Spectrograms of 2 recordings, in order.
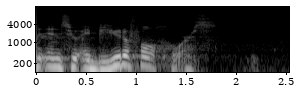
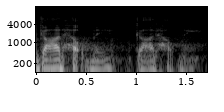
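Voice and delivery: soft whimper, fading away; 2 semitones lower, 8 dB quieter than usual. A narrator's reading. Ghost giving in to the angel, fading whimper. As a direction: whimper it quietly, falling to almost nothing. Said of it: "but ended with a whimpering".

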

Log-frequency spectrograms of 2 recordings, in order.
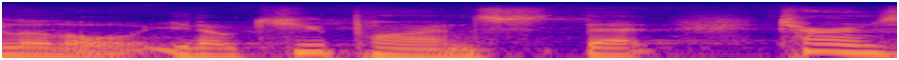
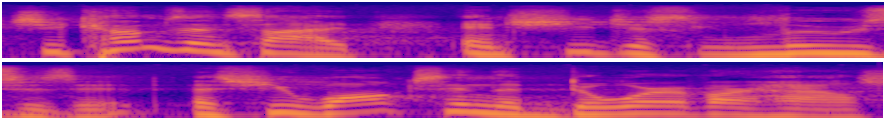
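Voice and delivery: normal talking voice

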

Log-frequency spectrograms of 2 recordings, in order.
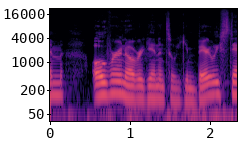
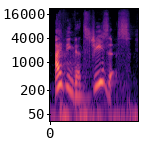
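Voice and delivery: excited recognition; 8 semitones higher, 4 dB louder than usual. Acted. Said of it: "and they're like".

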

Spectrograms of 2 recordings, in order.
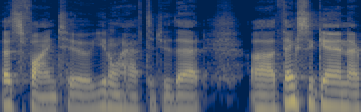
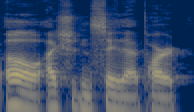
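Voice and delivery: usual speaking voice

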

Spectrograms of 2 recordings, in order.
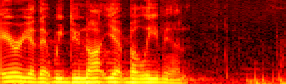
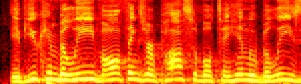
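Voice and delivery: preaching at full force; 6 semitones higher, 5 dB louder than usual. Acted. Preaching Jesus's words aloud.

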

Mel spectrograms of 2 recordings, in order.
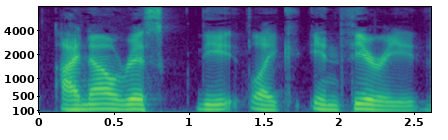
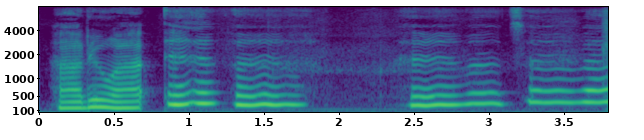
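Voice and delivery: mock dramatic wail; 13 semitones higher, 3 dB quieter, slower than usual. Mock lament about building it.

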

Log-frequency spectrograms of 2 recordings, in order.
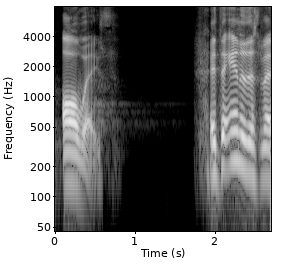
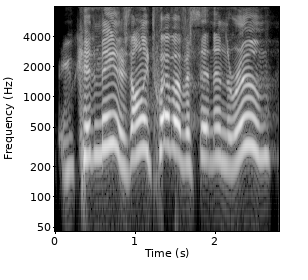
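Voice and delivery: ordinary talk

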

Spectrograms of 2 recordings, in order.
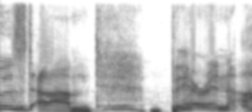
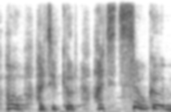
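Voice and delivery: high, delighted little boast; pleased gambler girl; 9 semitones higher, faster than usual. Acted. Girl gloating over her win, high delighted voice. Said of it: "she's like".

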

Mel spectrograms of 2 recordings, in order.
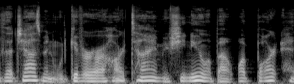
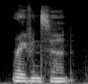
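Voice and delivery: usual speaking voice

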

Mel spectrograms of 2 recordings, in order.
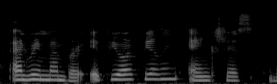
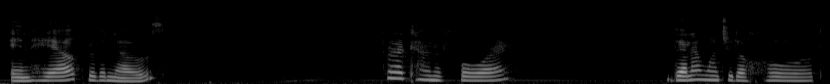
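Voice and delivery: guided breathing. Acted. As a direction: calmly guide each breath. Leads breathing exercise.

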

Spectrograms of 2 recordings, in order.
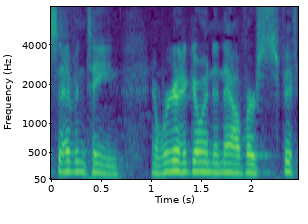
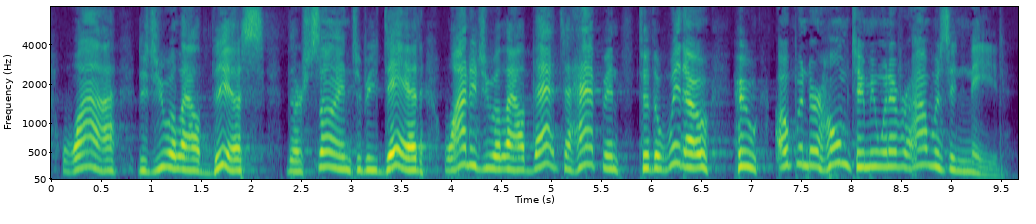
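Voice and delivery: Elijah crying out; 6 semitones higher, 6 dB louder than usual. Retold or imitated. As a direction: plead with God for the widow. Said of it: "calls out to God".

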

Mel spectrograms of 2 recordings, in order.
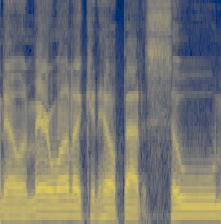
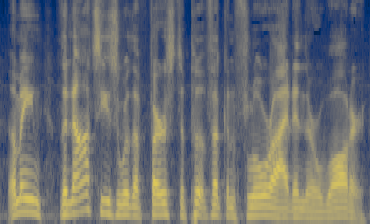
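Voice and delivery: ordinary talk, nothing marked

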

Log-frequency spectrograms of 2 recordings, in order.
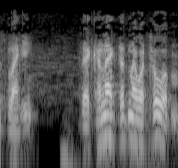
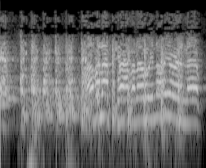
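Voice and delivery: calling through a door; 9 semitones higher, 3 dB louder than usual. Acted. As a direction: bark it through the locked door. Inspector calls through locked door.

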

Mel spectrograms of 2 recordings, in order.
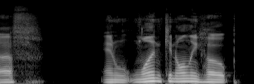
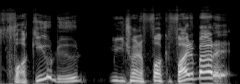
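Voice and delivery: mock aggressive; 7 semitones higher, 4 dB louder than usual. Big dude picking a fight.

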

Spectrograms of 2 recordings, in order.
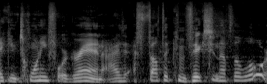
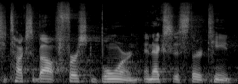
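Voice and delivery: normal talking voice

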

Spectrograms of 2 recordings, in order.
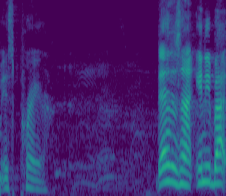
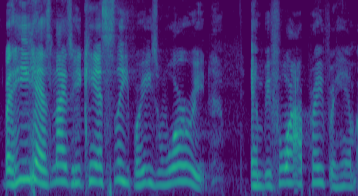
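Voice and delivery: usual speaking voice

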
